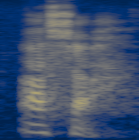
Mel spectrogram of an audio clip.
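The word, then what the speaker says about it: 朝: এটি এটির নাম হচ্ছে এটি একাই উচ্চারণ হয় তাহলে এটির নাম আশা আশা আশা মানে সকাল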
